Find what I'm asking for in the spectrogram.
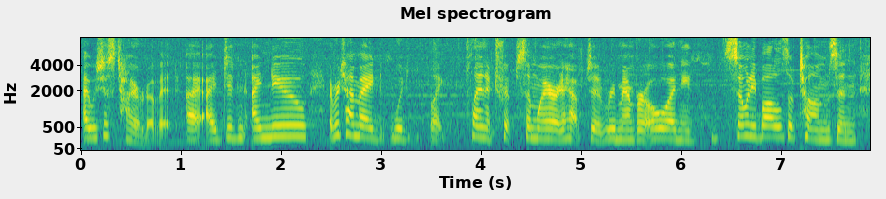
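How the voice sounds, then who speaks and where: Against noticeable background noise, a woman speaks at a fairly quick pace and fairly high pitch with ordinary pitch variation. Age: 60s. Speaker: patient, retired veterinary technician. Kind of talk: testimony.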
